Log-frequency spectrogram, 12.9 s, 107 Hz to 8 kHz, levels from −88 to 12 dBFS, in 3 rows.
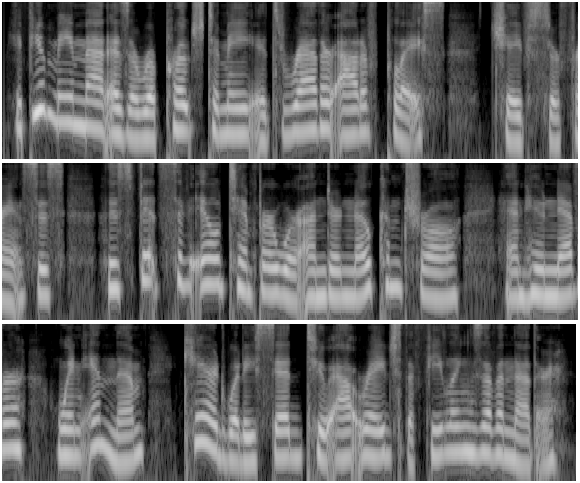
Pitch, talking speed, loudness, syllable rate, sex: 225 Hz, 195 wpm, -18 LUFS, 5.3 syllables/s, female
